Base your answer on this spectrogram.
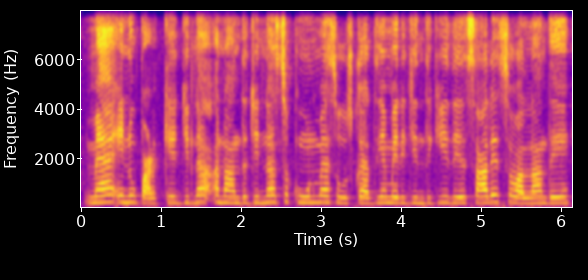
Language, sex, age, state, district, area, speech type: Punjabi, female, 30-45, Punjab, Gurdaspur, rural, spontaneous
